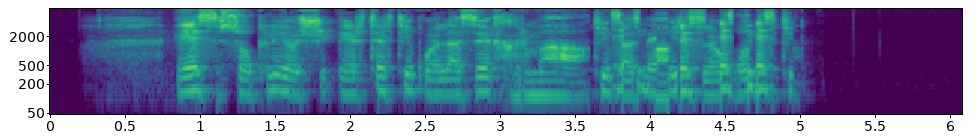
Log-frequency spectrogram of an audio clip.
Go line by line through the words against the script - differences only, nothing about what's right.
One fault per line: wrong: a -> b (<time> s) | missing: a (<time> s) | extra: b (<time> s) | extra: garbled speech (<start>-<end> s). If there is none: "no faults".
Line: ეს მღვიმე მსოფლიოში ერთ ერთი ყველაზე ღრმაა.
missing: მღვიმე (1.1 s)
extra: garbled speech (3.6-5.0 s)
